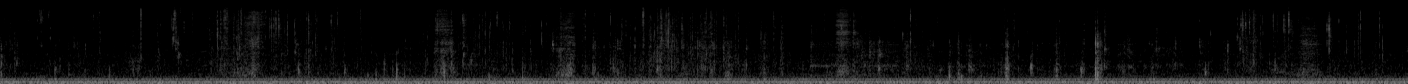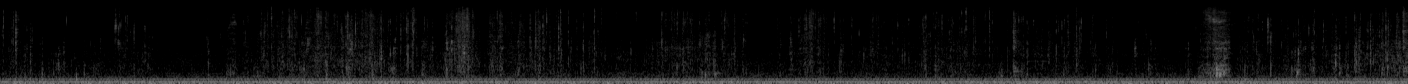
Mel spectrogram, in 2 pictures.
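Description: Close-miked bites and chewing of crispy fried chicken: irregular crunches and crackles of the fried crust. A steady low hum sits underneath.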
